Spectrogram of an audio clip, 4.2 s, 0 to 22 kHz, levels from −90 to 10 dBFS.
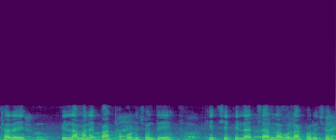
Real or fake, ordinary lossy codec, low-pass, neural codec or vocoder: real; none; 5.4 kHz; none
